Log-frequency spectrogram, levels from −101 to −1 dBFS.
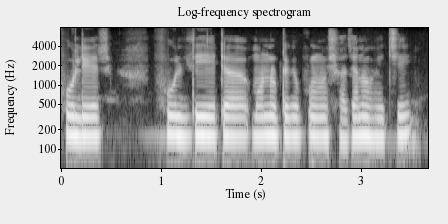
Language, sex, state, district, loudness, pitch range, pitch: Bengali, male, West Bengal, Cooch Behar, -14 LUFS, 155-160 Hz, 160 Hz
